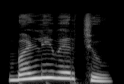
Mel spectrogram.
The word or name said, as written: ಬಳ್ಳಿವೆರ್ಚು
